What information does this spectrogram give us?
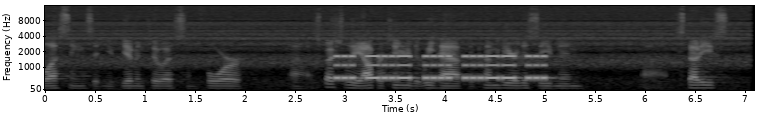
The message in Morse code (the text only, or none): SXH3S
